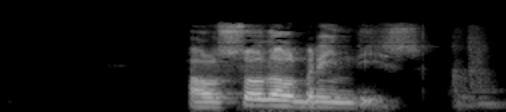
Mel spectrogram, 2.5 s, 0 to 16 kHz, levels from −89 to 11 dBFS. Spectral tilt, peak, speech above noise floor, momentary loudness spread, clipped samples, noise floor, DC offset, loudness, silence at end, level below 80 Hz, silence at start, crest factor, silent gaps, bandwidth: -3 dB/octave; -8 dBFS; over 64 dB; 17 LU; under 0.1%; under -90 dBFS; under 0.1%; -26 LUFS; 0.45 s; -72 dBFS; 0.95 s; 22 dB; none; 8.2 kHz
